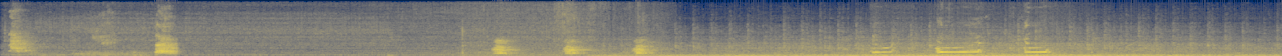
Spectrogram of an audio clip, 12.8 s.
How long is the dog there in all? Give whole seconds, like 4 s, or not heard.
6 s.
